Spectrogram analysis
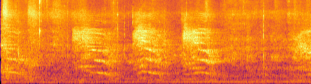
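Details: Rescued male domestic cat, seven years old, making an unusual trilling, chirping noise only heard when playing with one particular toy; repeated warbling calls about every second, with a steady low hum and a person speaking.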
